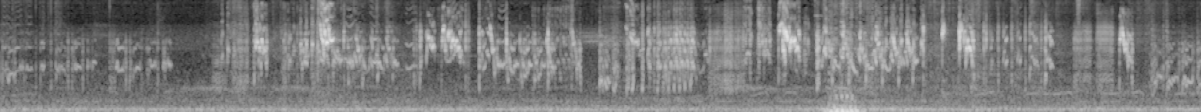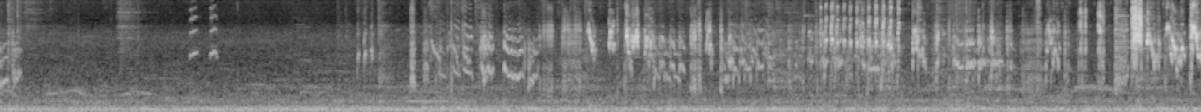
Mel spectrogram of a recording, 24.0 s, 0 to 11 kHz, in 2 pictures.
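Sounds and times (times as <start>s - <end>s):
budgerigar warbling and chattering: 0.0s - 12.3s, 15.4s - 24.0s
short low thump: 8.2s - 8.8s.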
